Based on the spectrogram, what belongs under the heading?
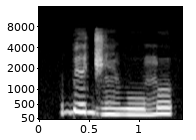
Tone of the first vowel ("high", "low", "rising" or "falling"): high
